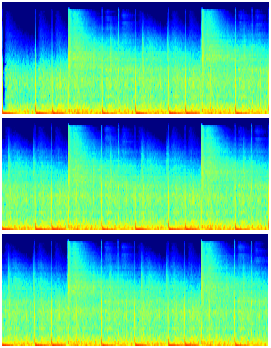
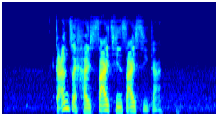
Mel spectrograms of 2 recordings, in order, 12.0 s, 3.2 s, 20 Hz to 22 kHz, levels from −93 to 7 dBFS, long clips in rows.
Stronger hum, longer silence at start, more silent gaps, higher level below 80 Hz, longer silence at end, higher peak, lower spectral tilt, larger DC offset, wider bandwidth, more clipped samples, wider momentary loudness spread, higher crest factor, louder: neither; second, 0 s vs 0.8 s; neither; first, -18 dBFS vs under -90 dBFS; second, 0 s vs 0.85 s; first, -4 dBFS vs -12 dBFS; first, -5.5 dB/octave vs -3 dB/octave; neither; first, 16 kHz vs 13.5 kHz; neither; second, 5 LU vs 18 LU; second, 12 dB vs 24 dB; first, -19 LUFS vs -31 LUFS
